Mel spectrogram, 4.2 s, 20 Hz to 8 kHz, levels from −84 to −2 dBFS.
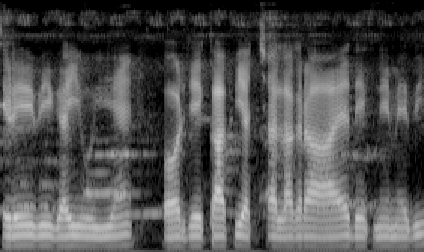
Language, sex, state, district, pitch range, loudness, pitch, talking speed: Hindi, male, Chhattisgarh, Bastar, 105-110 Hz, -23 LUFS, 110 Hz, 225 wpm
